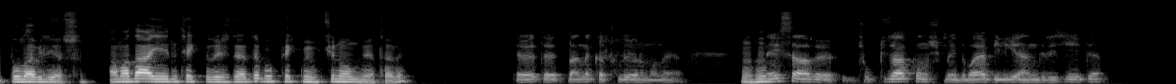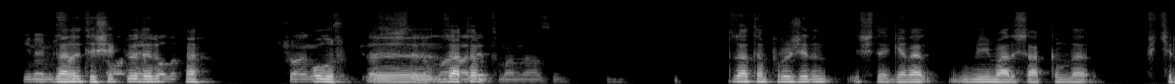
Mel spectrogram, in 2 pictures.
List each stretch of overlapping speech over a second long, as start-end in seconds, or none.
12.1-13.6, 14.8-16.7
